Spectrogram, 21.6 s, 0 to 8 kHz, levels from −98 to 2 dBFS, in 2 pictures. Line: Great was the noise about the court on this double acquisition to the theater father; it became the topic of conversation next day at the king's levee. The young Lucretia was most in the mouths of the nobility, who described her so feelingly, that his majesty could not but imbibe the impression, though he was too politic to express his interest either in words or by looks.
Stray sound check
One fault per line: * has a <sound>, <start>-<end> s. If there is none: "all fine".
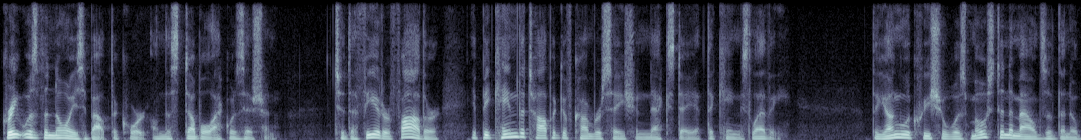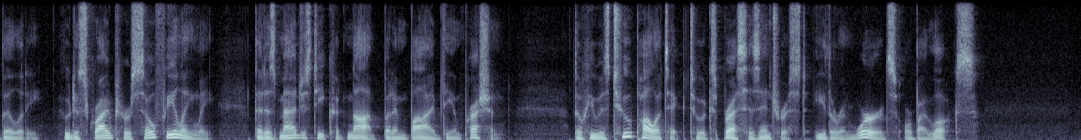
all fine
